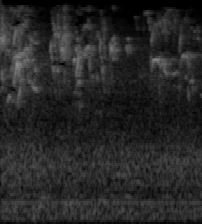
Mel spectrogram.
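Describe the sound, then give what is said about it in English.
Birds chirp in a steady, busy chorus of high, bright tweets that overlap continuously, moderately faint, with no voices. “I don't know if the birds are enjoying it or...”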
